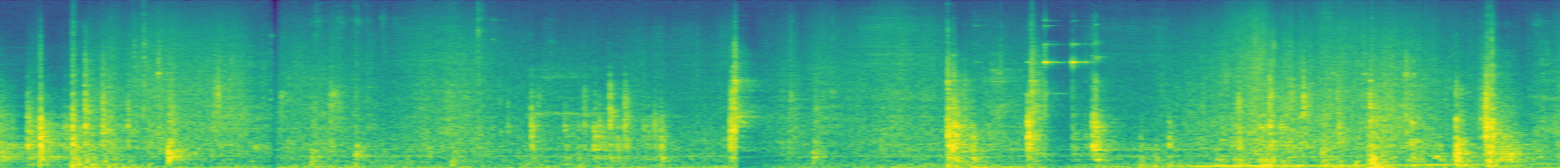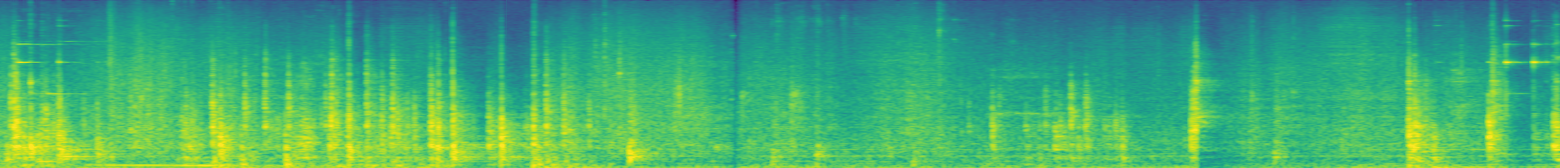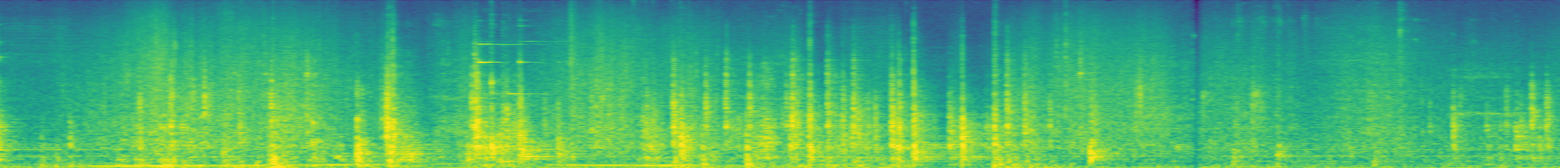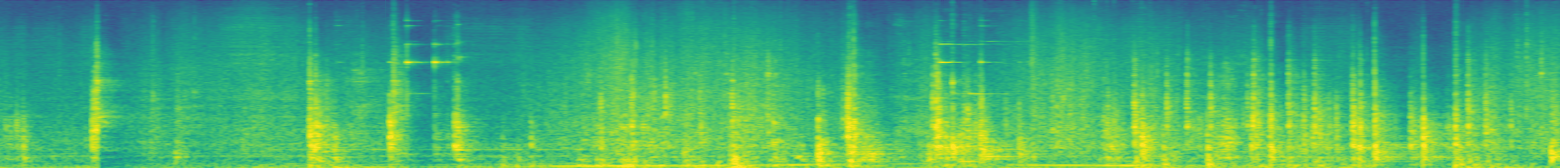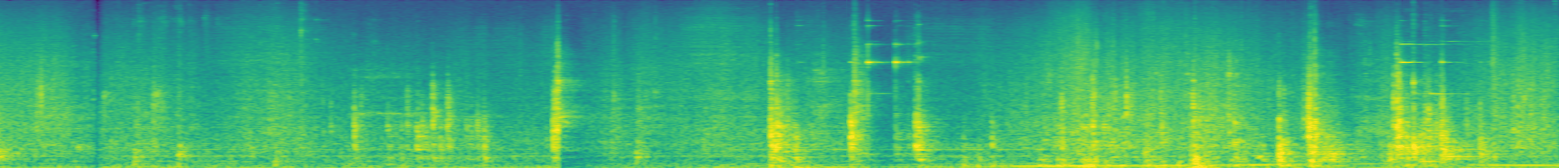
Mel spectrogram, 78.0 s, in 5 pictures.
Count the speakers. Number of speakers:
0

